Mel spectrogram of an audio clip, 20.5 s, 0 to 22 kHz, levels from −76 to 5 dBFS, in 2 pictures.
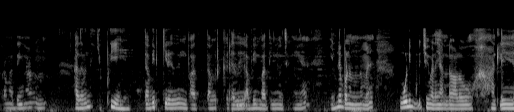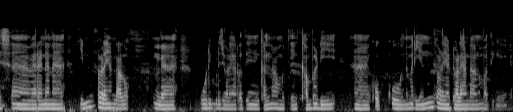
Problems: none marked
